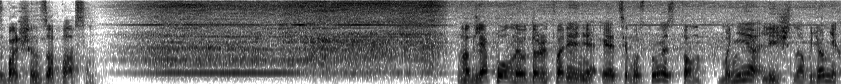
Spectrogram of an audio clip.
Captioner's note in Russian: шум мотора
